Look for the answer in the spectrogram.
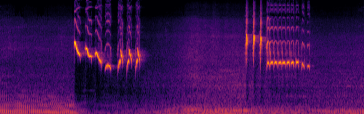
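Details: Young orange-headed thrush in full song, used to prompt other birds to sing boldly: two bursts of whistled notes, the first slurring down through rapid trills, the second a fast stuttering run ending in sustained whistles, over low background rumble.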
